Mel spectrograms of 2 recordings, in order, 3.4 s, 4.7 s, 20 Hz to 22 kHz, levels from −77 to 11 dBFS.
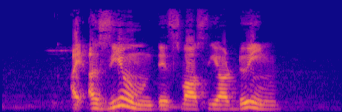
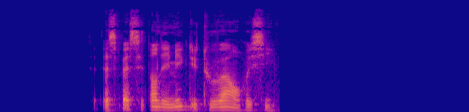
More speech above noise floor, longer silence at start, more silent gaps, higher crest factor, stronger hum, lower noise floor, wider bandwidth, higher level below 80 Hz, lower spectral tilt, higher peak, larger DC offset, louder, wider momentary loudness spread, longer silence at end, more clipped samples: second, 43 dB vs 65 dB; second, 0.7 s vs 1.05 s; neither; second, 16 dB vs 24 dB; neither; second, -57 dBFS vs -88 dBFS; about the same, 16 kHz vs 16 kHz; first, -56 dBFS vs -66 dBFS; about the same, -4 dB/octave vs -3 dB/octave; about the same, 0 dBFS vs -2 dBFS; neither; first, -15 LUFS vs -22 LUFS; about the same, 4 LU vs 6 LU; second, 0.65 s vs 1.95 s; neither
